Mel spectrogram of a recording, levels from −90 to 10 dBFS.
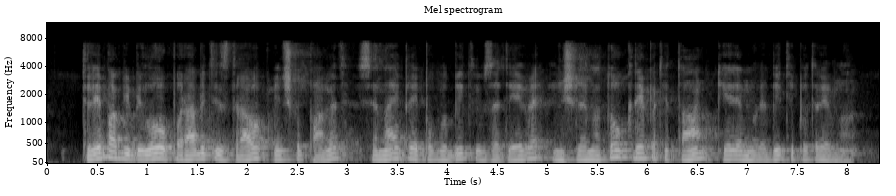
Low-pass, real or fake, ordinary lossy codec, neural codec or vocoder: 7.2 kHz; fake; none; codec, 16 kHz, 4 kbps, FreqCodec, smaller model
